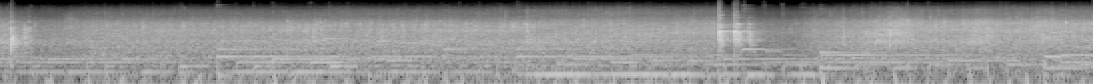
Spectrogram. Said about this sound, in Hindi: अब अदरक लहसुन के साथ इस मटन को अच्छी तरह से भूनेंगे।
